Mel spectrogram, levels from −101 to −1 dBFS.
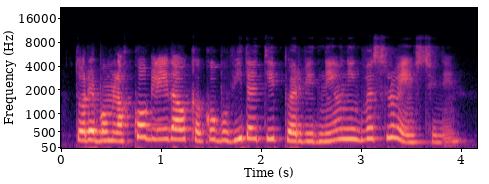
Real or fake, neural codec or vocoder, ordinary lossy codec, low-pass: real; none; Opus, 24 kbps; 7.2 kHz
